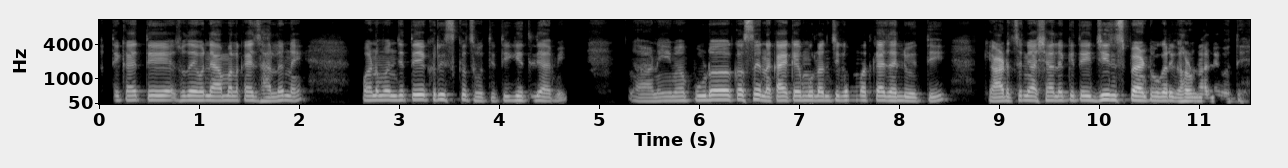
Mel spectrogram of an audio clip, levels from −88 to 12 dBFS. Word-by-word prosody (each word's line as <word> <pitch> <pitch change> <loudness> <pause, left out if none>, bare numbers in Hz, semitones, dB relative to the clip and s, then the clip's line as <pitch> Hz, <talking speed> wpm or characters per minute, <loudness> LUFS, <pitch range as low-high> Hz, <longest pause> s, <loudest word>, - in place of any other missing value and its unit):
ते - - -5
काय 175 +1 -1
ते 175 - +1 0.2
सुदैवाने 170 0 +1
आम्हाला 165 +1 -1
काही 165 -1 0
झालं 150 +4 -3
नाही, 160 +2 -5 0.6
पण 170 0 -1
म्हणजे 175 0 0
ते 190 - +6
एक 190 +1 -3
रिस्कच 195 -2 -2
होती, 145 -1 -7
ती 160 - -4
घेतली 160 0 -3
आम्ही. 145 -3 -4 0.7
आणि 135 +3 -7
मग 155 0 -4
पुढं 185 +2 +4
कसं 195 +1 +2
आहे - - +2
ना, 150 - +2
काही-काही 160 +2 +3
मुलांची 165 0 -1
गंमत 170 0 -3
काय 165 -2 +3
झाली 155 -1 +1
होती, 140 +2 -4 0.4
की 145 - -9
अडचणी 150 +4 +1
अशा 160 +1 0
आल्या, 160 0 0
की 170 - -4
ते 170 -1 +4
जीन्स 180 -1 +5
पॅन्ट 160 -2 +6
वगैरे 155 0 +2
घालून 140 0 +1
आले 130 0 -6
होते. 115 +2 -14
165 Hz, 215 wpm, -22 LUFS, 150-170 Hz, 0.7 s, ते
